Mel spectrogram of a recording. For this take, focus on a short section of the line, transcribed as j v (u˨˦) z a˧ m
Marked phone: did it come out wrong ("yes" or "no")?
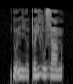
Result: no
